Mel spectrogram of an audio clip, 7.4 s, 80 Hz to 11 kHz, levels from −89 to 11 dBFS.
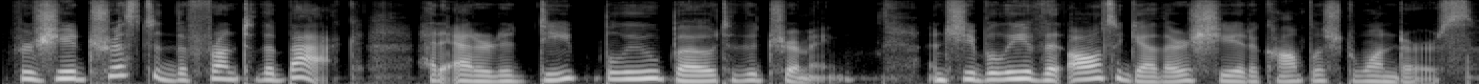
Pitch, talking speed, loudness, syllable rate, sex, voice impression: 195 Hz, 220 wpm, -17 LUFS, 5.9 syllables/s, female, feminine, adult-like, slightly intellectual, slightly elegant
